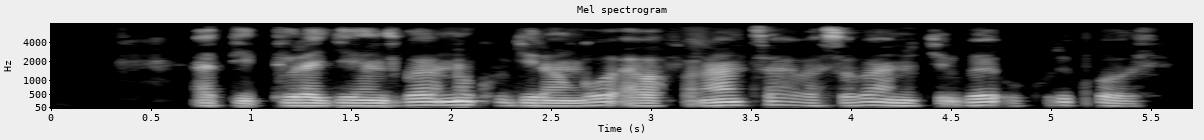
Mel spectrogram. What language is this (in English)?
Kinyarwanda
